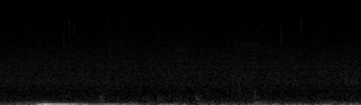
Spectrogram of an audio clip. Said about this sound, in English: Listen to that rain just outside the window.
